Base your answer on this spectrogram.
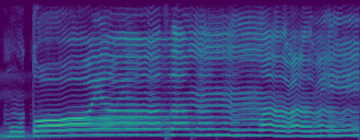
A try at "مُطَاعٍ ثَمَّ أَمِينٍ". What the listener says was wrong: ثم अमीन हमजा आइन की तरफ महसूस हुआ है, तो ये आप आइन को हमजा को आइन नहीं पढ़ना, हमजा क्लियर करना, ठीक है। मुत्ताइन ثم अमीन ثم أمين ثم अमीन।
